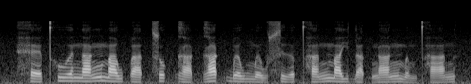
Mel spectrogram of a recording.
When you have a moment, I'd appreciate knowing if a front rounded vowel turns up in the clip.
no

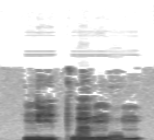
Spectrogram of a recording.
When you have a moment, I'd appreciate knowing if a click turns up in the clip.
no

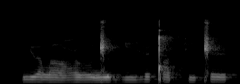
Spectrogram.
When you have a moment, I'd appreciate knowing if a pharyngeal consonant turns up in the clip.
yes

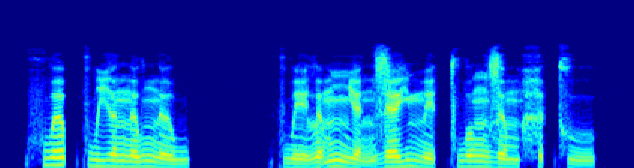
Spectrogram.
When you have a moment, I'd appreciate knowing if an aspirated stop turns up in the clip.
no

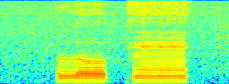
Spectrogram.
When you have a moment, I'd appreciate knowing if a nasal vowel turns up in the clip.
yes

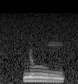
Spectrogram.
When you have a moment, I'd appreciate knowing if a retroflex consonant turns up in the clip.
yes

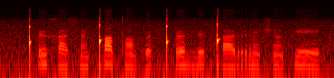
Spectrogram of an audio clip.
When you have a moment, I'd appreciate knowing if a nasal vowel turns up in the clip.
yes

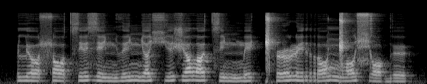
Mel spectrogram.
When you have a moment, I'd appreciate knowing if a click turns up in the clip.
yes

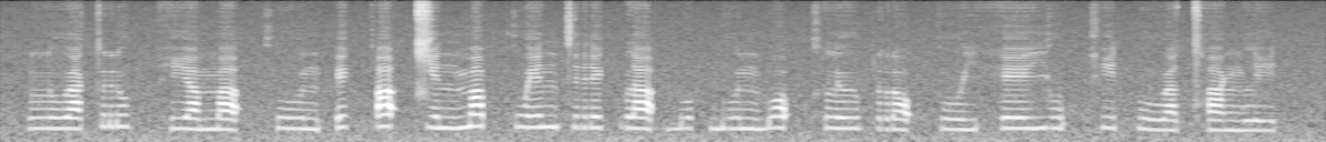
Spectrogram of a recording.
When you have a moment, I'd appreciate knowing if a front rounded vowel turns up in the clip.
no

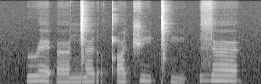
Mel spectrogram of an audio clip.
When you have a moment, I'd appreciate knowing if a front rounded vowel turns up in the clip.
no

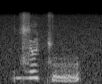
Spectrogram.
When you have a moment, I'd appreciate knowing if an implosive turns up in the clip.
no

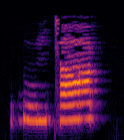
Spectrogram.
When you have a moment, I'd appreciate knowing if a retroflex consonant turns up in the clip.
no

